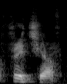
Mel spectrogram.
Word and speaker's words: Fritjof: What about the first name, though? – Ah, Fritjof. So Fritjof Sean.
